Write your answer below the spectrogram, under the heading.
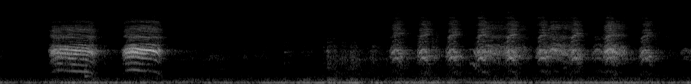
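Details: Two loud, croaking caws from a crow open the recording, followed after a pause by a quicker string of fainter, buzzy caws.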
